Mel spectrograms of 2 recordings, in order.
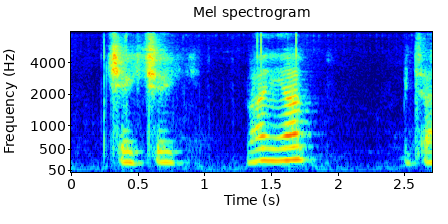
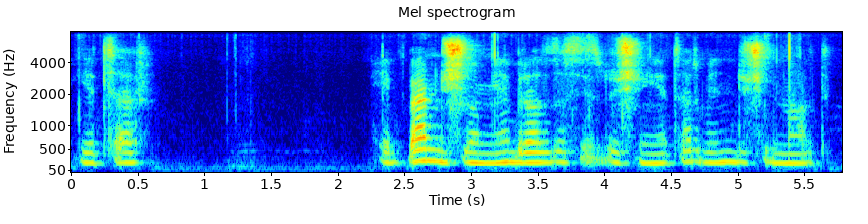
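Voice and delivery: ordinary talk, nothing marked

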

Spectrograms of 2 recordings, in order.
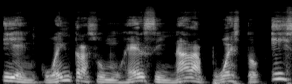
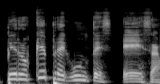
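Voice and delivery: mom voice; 10 semitones higher than usual. Acted. Mamá responde al niño.

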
